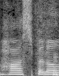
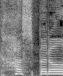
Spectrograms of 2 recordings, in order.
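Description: First: Said in the usual way. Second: "hospital" with dropped r-colouring, Boston vowel; Boston accent. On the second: Retold or imitated. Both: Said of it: "instead of hospital".

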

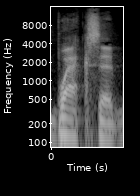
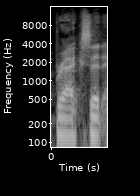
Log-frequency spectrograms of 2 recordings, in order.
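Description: First: "Brexit" said as "Bwexit"; imitated bear-speak "Bwexit", slowly; baby-talk R as W. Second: Said in the usual way. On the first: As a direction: turn the R in "Brexit" into a W. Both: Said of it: "and did post Brexit".

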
